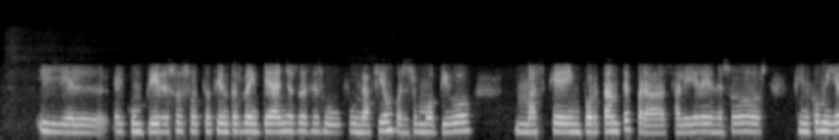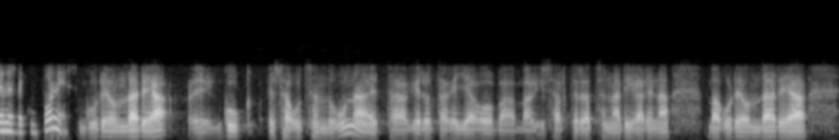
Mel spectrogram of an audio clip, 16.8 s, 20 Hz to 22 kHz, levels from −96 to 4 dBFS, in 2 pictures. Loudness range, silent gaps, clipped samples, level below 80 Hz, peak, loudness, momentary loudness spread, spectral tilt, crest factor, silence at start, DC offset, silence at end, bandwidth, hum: 4 LU; none; under 0.1%; -66 dBFS; 0 dBFS; -24 LUFS; 10 LU; -8.5 dB/octave; 22 dB; 0.4 s; under 0.1%; 0.05 s; 4.1 kHz; none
